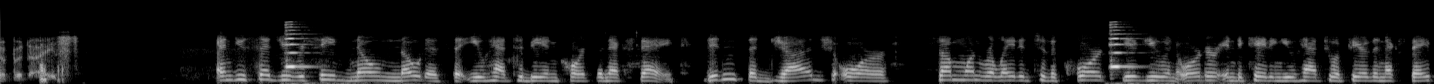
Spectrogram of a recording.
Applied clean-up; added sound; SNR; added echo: classical method log-MMSE.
